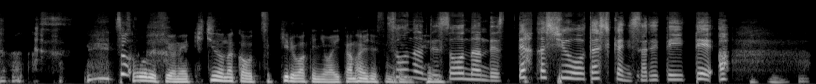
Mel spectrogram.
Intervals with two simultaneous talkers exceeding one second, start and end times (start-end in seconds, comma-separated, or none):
none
